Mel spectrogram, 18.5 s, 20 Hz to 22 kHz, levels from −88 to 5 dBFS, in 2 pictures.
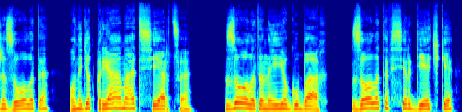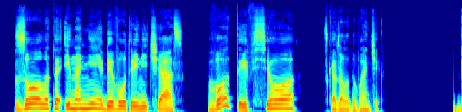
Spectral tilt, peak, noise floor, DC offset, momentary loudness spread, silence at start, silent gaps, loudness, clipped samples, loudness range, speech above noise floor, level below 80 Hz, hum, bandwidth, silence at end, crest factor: -6.5 dB/octave; -4 dBFS; under -90 dBFS; under 0.1%; 10 LU; 0 s; 9.41-9.45 s; -17 LUFS; under 0.1%; 4 LU; over 74 dB; -40 dBFS; none; 15 kHz; 0 s; 14 dB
